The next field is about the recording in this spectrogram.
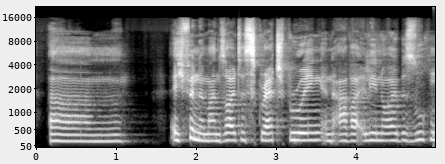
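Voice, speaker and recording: A woman with a medium pitch and a plain, everyday voice speaks with fairly even intonation. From northern Germany (Bremen). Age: 50s. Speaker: beer sommelier and author. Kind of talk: interview conversation.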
